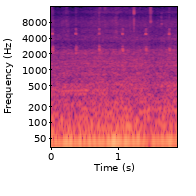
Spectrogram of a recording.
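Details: Car with a new clutch and cover assembly (the old clutch had worn-out splines; the customer reported stalling over speed breakers) pulling uphill over a bridge in third gear at about 20 km/h: deep, even engine drone with no surging or stalling. Normal clutch engagement.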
